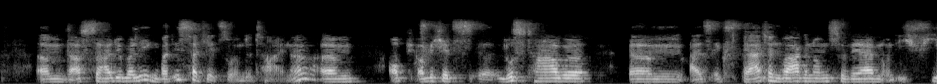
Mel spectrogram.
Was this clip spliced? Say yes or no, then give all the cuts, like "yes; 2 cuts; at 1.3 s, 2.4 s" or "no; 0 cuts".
no; 0 cuts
